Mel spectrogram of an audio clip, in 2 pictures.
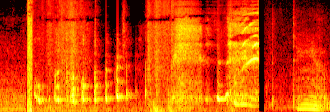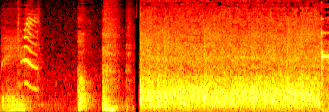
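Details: House cat meowing in quick short bursts, a run of rising-falling mews, then arched cries broken by gaps, with people talking and laughing around it and a burst of broadband noise at the end.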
